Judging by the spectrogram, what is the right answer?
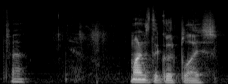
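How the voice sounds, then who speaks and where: A man from the UK hosting a podcast in casual chat, relaxed and quick to laugh. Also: on the low side, creaky, breathy edge. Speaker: podcast host.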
